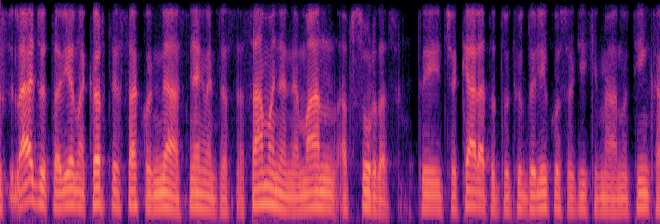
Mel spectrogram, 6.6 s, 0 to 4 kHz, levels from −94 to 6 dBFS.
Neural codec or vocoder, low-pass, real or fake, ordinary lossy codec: codec, 16 kHz, 4 kbps, FunCodec, trained on LibriTTS, 50 frames a second; 3.6 kHz; fake; Opus, 16 kbps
